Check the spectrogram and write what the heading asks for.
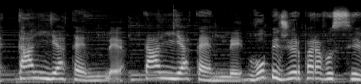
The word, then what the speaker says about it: tagliatelle: A terceira palavra é tagliatelle. Tagliatelle. Vou pedir para você vir comigo e começar pelo final. Le. Telle. Telle. Pense que está escrito te e separado le. Telle. Iatelle. Tagliatelle.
